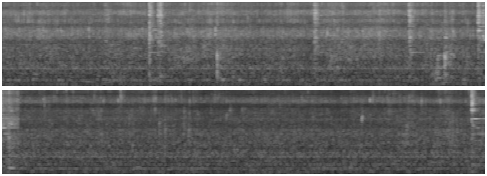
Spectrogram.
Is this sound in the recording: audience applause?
no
